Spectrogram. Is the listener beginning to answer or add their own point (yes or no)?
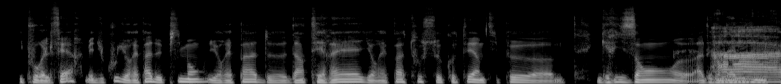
yes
